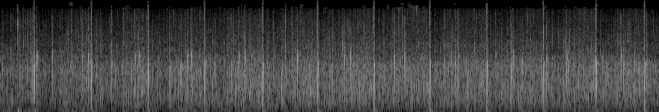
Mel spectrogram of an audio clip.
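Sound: audience applauding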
